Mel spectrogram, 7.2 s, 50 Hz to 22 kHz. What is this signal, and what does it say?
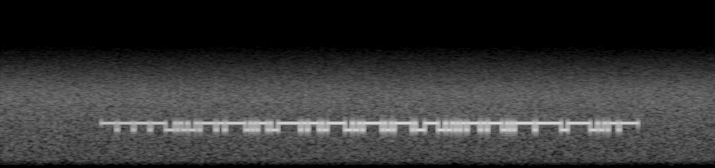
RTTY (45.45 baud, 170 Hz shift), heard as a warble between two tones, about 1040 Hz centre, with radio static. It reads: QRZ? DE F4M K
